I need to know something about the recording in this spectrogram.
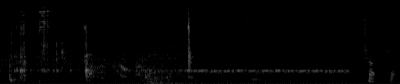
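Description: Keys jingle.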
